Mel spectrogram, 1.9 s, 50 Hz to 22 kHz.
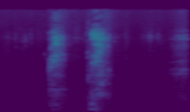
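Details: Belle, a pregnant dog (SWE CH Fromax Tinker Bell) on day 51, happy and content after receiving her whelping box indoors; two short, airy, breathy exhales about half a second apart, against a quiet room.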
